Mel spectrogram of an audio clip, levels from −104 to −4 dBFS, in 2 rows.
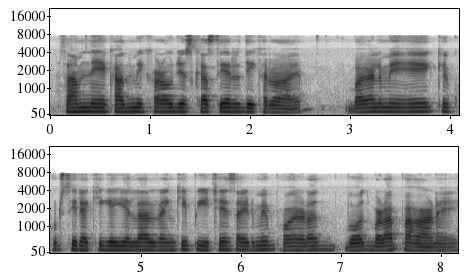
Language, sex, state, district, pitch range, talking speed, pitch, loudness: Hindi, male, Rajasthan, Churu, 135-150 Hz, 215 wpm, 140 Hz, -19 LUFS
